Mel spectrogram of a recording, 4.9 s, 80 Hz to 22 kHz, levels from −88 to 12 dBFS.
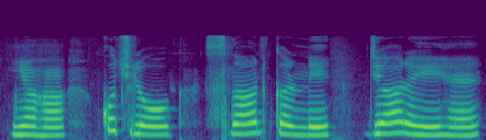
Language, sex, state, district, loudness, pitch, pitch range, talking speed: Hindi, female, Uttar Pradesh, Saharanpur, -12 LUFS, 245 Hz, 235-270 Hz, 100 wpm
